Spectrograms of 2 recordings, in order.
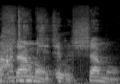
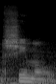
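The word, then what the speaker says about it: Schemmel: Oh, Sean Shemmel, not Shimo.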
